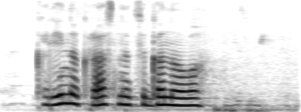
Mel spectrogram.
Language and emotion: Russian, neutral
